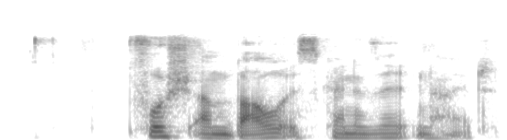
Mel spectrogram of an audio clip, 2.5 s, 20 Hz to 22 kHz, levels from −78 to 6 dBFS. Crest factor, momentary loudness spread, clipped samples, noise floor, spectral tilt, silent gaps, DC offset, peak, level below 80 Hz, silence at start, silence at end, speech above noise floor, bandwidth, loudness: 22 dB; 16 LU; under 0.1%; -53 dBFS; -4 dB/octave; none; under 0.1%; -12 dBFS; -72 dBFS; 0.2 s; 0.05 s; 21 dB; 8.2 kHz; -33 LUFS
